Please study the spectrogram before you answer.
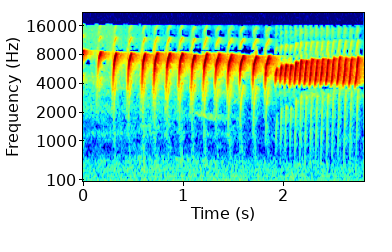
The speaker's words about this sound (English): The wood warbler has its mouth open, calling out.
